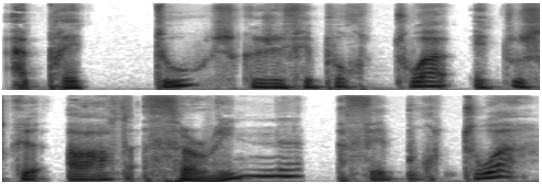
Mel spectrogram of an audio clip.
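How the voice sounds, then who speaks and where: A man reading aloud voices a spiteful older aunt who scolds and sneers in a raised, shrill voice. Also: sing-song, unhurried, vocal fry, a little mellow, slightly rough, dry recording, studio quality, full character voice. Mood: venomous.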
